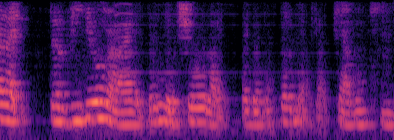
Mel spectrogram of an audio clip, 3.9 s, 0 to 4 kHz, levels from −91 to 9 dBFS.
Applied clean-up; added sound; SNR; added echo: neural separator model SepFormer DNS4.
